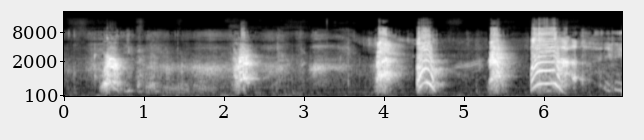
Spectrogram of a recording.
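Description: A seven-week-old puppy barking close by, about seven sharp yips and barks spaced a second or so apart, some rising into higher squeaky whines, with quiet pauses between.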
